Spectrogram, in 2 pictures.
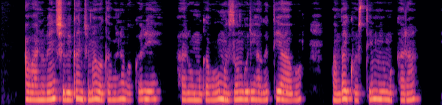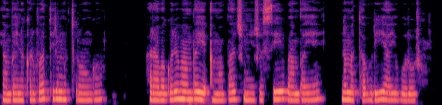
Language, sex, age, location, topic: Kinyarwanda, female, 18-24, Kigali, health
